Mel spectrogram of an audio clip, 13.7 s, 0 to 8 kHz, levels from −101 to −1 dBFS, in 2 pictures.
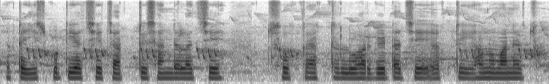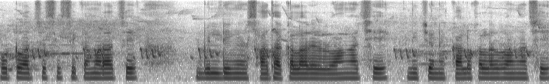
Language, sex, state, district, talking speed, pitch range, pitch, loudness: Bengali, male, West Bengal, Dakshin Dinajpur, 145 wpm, 140-145 Hz, 140 Hz, -24 LUFS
